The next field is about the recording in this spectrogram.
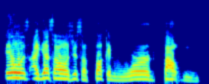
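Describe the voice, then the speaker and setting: A man's voice: high voice, animated, fairly quick, no room sound. A man hosting a podcast, telling a personal story in a casual, profane and emphatic comic style.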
